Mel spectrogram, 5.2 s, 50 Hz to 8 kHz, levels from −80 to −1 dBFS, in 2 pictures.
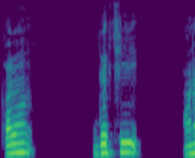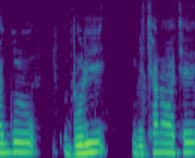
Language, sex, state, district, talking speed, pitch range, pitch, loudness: Bengali, male, West Bengal, Dakshin Dinajpur, 70 wpm, 155-180 Hz, 170 Hz, -24 LUFS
